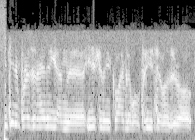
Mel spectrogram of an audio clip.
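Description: A man's voice: fairly high pitch, fairly even intonation, brisk. A man working as an airline pilot, making procedural calls to air traffic control over aircraft radio. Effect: aircraft radio transmission. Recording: tinny narrowband radio with hiss.

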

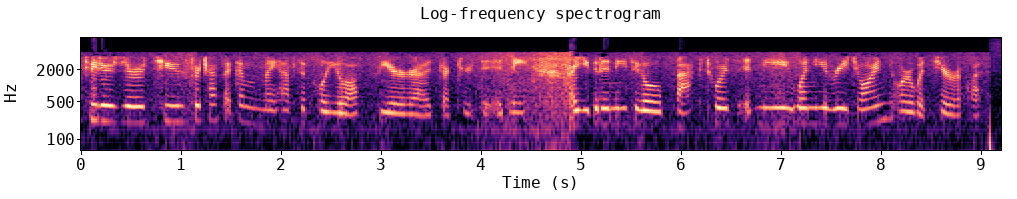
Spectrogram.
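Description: A man's voice: high-pitched, fairly quick. A man working as an air traffic controller, giving clipped, procedural calls over a crackly radio. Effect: crackly radio transmission. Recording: crackly, hissy narrowband aviation radio.

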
